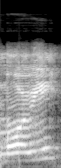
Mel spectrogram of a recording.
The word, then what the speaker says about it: polyamory: Polymory. – Polymory? I have a feeling you're not saying it right. I don't know how to Polyamory. – Say it. – Polyamory. It's P-O-L-Y-A-M-O-R-Y. – You can't even pronounce the letters right. – P-O-L-Y-A-M-O-R-Y.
